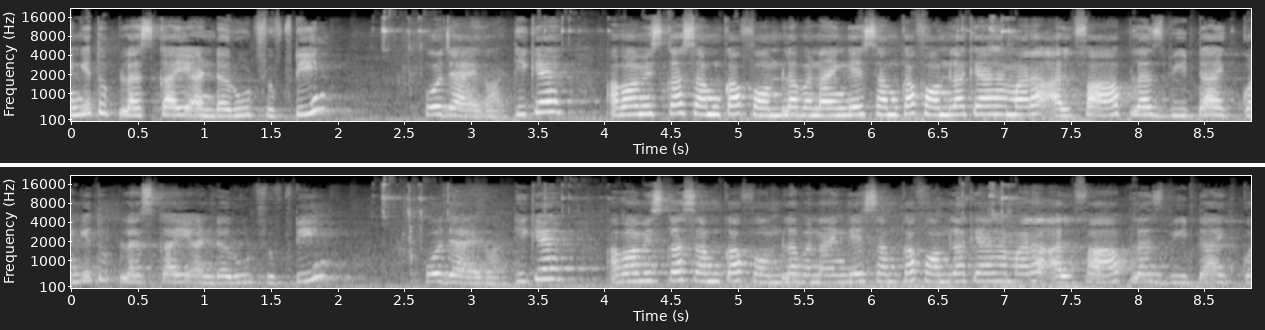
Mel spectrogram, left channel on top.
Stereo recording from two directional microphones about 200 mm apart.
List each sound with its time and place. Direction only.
0.1 s a woman's voice: 40° left (ahead or behind)
2.6 s a woman's voice: 40° left (ahead or behind)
